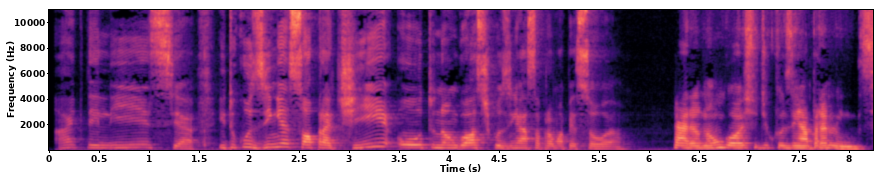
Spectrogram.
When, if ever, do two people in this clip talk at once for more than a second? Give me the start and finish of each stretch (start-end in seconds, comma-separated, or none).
none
